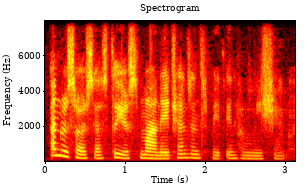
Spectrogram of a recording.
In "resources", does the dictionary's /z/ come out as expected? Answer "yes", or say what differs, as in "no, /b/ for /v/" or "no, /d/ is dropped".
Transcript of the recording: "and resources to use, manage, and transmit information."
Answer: no, /s/ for /z/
